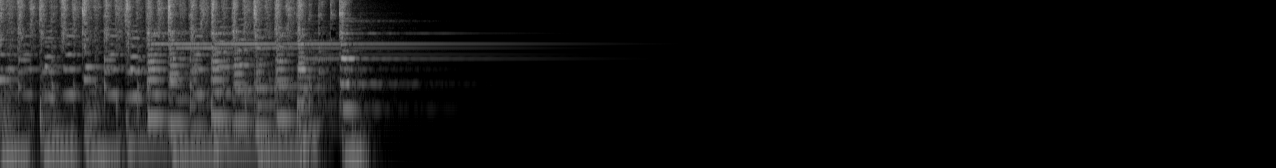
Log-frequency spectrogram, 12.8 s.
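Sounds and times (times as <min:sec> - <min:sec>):
stereo music: 0:00.0 - 0:05.4.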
